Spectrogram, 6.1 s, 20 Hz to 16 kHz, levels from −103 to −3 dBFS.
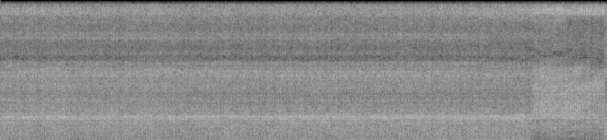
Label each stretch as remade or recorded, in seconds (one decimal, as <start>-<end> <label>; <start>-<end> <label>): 0.0-1.3 recorded; 1.3-1.8 remade; 1.8-6.1 recorded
